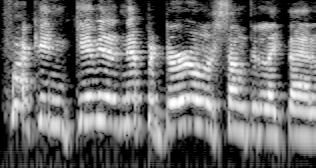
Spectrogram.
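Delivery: pained shout. Retold or imitated. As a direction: howl like your ankle just snapped. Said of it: "I'm like".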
